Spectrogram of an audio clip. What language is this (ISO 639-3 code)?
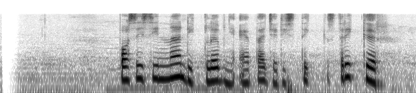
sun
